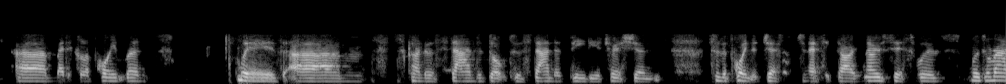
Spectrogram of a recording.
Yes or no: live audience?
no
